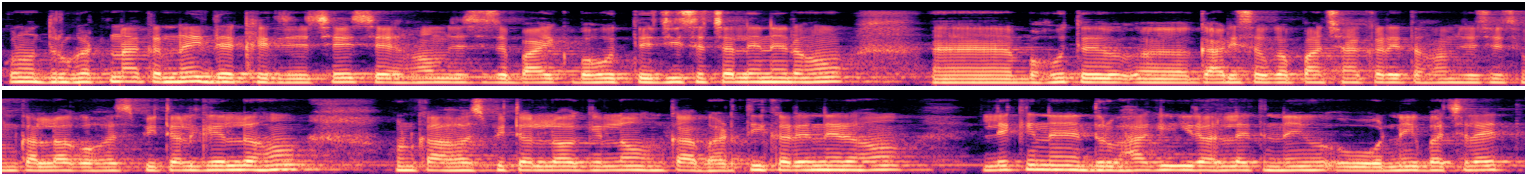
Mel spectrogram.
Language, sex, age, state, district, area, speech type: Maithili, male, 18-30, Bihar, Darbhanga, rural, spontaneous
